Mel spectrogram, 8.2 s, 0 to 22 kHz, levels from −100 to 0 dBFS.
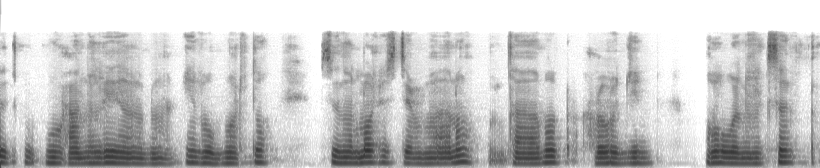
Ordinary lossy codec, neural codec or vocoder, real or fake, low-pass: none; autoencoder, 22.05 kHz, a latent of 192 numbers a frame, VITS, trained on one speaker; fake; 9.9 kHz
